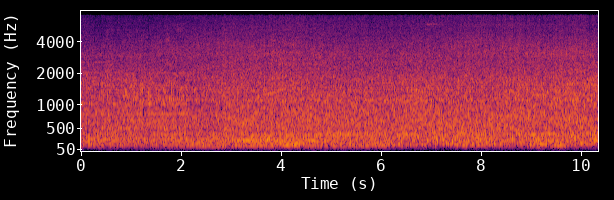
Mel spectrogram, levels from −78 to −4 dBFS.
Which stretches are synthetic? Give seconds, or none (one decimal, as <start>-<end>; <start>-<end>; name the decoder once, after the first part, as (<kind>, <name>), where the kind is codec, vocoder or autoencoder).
0.8-3.5 (autoencoder, DAC-VAE); 4.6-6.0; 7.2-10.4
